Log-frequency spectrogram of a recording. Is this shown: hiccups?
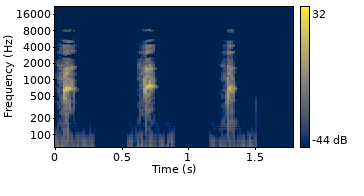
yes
